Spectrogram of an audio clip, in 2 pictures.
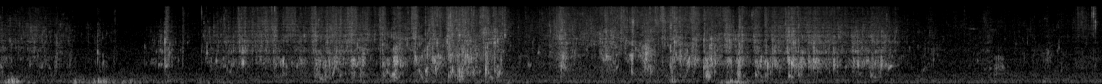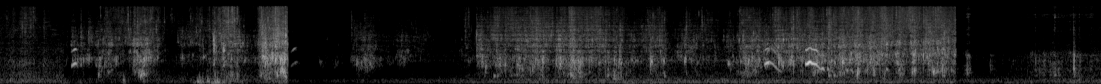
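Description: Water trickling and splashing in spells, cutting off suddenly about two-thirds of the way through and again near the end.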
